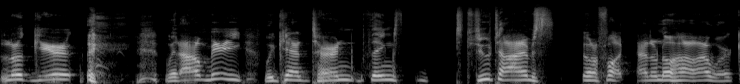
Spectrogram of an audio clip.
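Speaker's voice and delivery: put-on drunk character voice. Acting a scene where Counter Gear speaks to Gear, drunk Counter Gear voice. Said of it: "He's drunk".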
